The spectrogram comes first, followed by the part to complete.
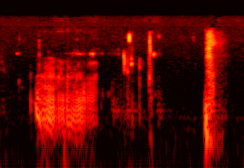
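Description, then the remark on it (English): A person cracks their bones: a crunchy, grinding stretch followed by a few sharp pops and clicks, then one last louder crack after a short pause, with no talking. “Stop cracking your bones.”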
